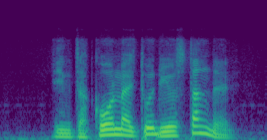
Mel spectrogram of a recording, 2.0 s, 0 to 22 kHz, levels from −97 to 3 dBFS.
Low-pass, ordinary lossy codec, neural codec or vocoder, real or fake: 7.2 kHz; Opus, 32 kbps; codec, 16 kHz, 0.5 kbps, FunCodec, trained on Chinese and English, 25 frames a second; fake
